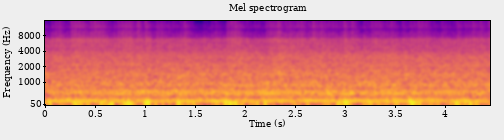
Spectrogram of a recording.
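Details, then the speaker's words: 1970s 16" Toastmaster box fan at medium speed, original blade set out of balance and could not be straightened: hum with uneven low thumps and loose buzzing rattle as the grill vibrates badly; imbalance on all three speeds, before blade replacement. "You can see how badly the grill vibrates. Now it's rattling."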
